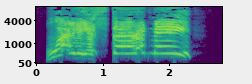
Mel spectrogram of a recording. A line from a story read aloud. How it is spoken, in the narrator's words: He shrieked, and in his drunkenness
